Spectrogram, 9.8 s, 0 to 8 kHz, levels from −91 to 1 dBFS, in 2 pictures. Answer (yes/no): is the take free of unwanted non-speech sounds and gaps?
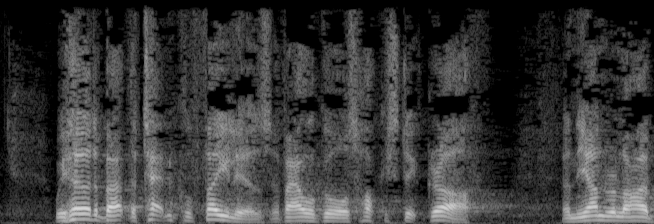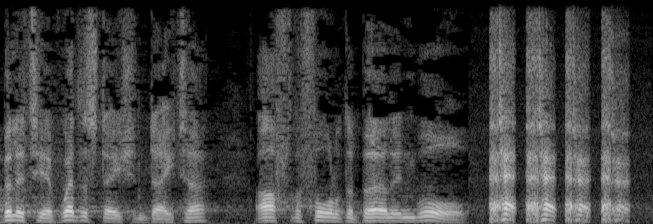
no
